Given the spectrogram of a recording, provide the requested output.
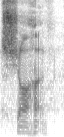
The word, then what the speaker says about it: shone: And the glory of the Lord shone round about them. My Canadian and British friends pronounce that Sean.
